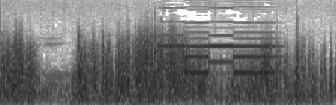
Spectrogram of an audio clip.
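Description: Strong wind blowing across the microphone, briefly easing about half a second in. About a second in, a short electronic beep sounds, broken by a brief gap in the middle.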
